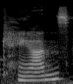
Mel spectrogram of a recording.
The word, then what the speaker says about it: Cairns: Something else I've done is we booked our trip to, it's called Cairns. It's how you pronounce it. It's not how it's spelled at all, but it's where the Great Barrier Reef is.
